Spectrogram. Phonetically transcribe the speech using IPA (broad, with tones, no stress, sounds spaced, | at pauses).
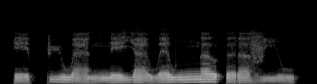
e˩ pː y˧ w æ˩ nː e˧ j æ˥˩ w ɛ˥ w nː ɐ˥ ʊ̯ ʔ ə˧ ɾ ɐ˥˩ v i˥˩ w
